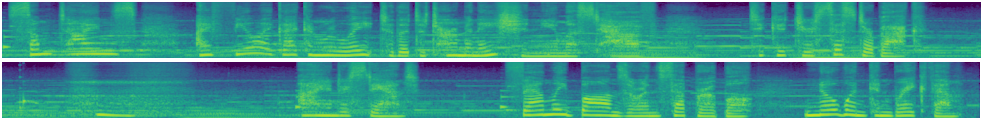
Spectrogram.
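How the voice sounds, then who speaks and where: A woman voicing a graceful young noblewoman, soft-spoken, polite and earnest. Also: fairly high pitch, unhurried, pauses often, over music, natural voice. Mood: tender.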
